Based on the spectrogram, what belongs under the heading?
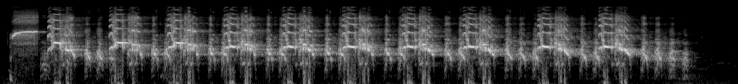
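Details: A female grey francolin (Francolinus pondicerianus, dakhni teetar) calls a harsh, high squawking phrase about twice a second for seven seconds, loud and close with no other sounds.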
